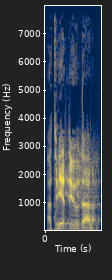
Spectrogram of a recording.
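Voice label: Backlash, Russian; WoW Wotlk; Necrosis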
